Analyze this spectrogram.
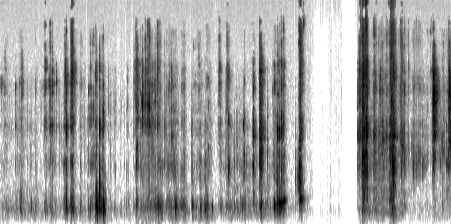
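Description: Clear plastic toy packaging crinkling and crackling as a doll is pulled out of its plastic tube and unwrapped from its plastic sleeve. A run of short, sharp crackles, with a pause of about a second near two-thirds of the way through before more crackling.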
